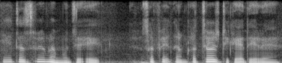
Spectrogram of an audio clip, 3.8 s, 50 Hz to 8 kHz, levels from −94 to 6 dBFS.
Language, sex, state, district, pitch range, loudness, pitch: Hindi, female, Arunachal Pradesh, Papum Pare, 180-240 Hz, -16 LUFS, 225 Hz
